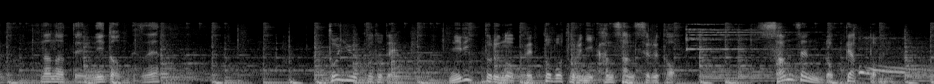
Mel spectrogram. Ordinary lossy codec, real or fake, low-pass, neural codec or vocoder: none; real; 7.2 kHz; none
